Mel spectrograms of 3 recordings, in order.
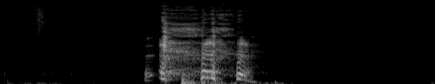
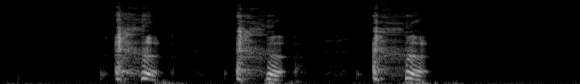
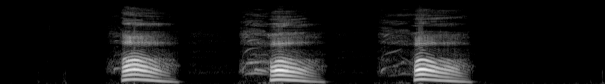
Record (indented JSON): {
  "cough_length": "4.4 s",
  "cough_amplitude": 10672,
  "cough_signal_mean_std_ratio": 0.33,
  "three_cough_length": "5.8 s",
  "three_cough_amplitude": 10590,
  "three_cough_signal_mean_std_ratio": 0.35,
  "exhalation_length": "6.1 s",
  "exhalation_amplitude": 32767,
  "exhalation_signal_mean_std_ratio": 0.36,
  "survey_phase": "beta (2021-08-13 to 2022-03-07)",
  "age": "18-44",
  "gender": "Male",
  "wearing_mask": "No",
  "symptom_cough_any": true,
  "symptom_runny_or_blocked_nose": true,
  "symptom_sore_throat": true,
  "symptom_fatigue": true,
  "symptom_headache": true,
  "symptom_onset": "3 days",
  "smoker_status": "Ex-smoker",
  "respiratory_condition_asthma": false,
  "respiratory_condition_other": false,
  "recruitment_source": "Test and Trace",
  "submission_delay": "2 days",
  "covid_test_result": "Positive",
  "covid_test_method": "RT-qPCR",
  "covid_ct_value": 15.5,
  "covid_ct_gene": "ORF1ab gene",
  "covid_ct_mean": 15.6,
  "covid_viral_load": "7400000 copies/ml",
  "covid_viral_load_category": "High viral load (>1M copies/ml)"
}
